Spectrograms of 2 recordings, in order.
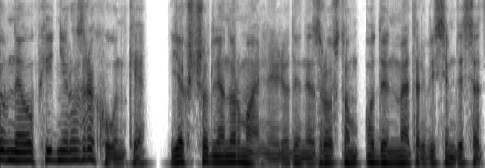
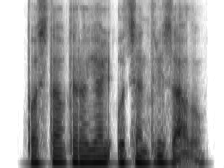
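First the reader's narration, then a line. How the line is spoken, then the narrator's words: Whispered command. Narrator (Ukrainian): пошепки розпорядився містер Тибс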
